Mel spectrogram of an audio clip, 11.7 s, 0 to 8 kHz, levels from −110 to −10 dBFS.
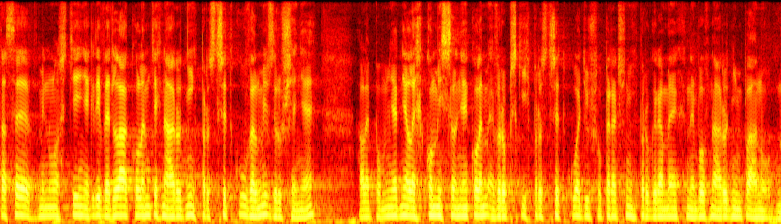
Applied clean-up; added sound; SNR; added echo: none; none; none; none.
